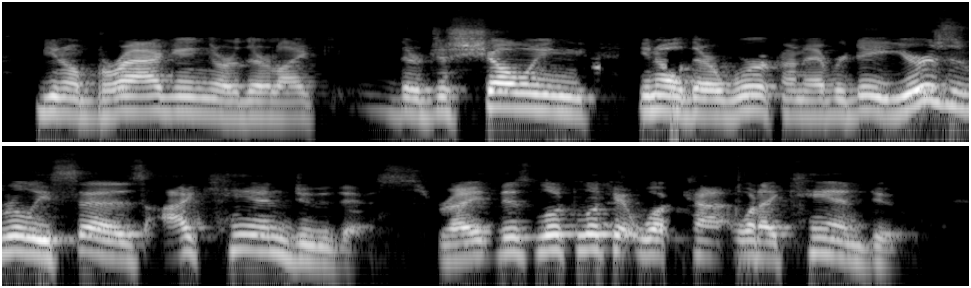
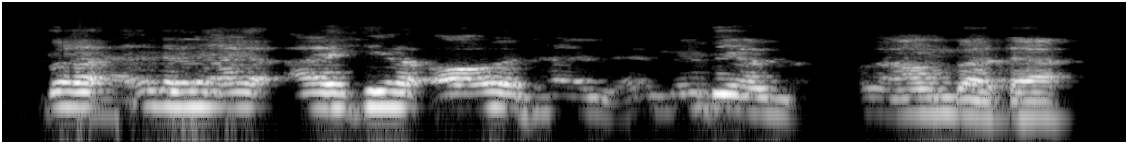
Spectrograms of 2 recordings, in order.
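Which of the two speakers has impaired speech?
The second: cerebral palsy; uses one hand.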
